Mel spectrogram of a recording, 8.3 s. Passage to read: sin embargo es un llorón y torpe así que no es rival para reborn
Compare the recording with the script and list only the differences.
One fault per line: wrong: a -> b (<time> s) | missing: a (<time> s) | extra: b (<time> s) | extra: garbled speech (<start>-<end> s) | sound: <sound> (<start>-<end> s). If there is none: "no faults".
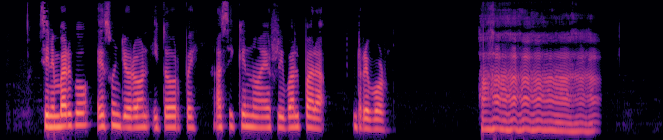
sound: laugh (6.0-7.5 s)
